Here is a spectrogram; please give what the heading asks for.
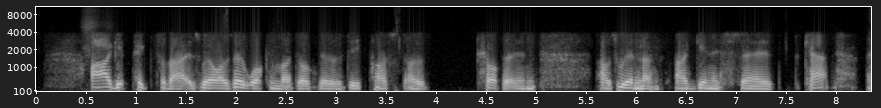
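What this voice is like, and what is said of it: Scottish accent with Australian tinge. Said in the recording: “my accent was Australian, because everybody tells me I'm more Australian than Scottish”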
